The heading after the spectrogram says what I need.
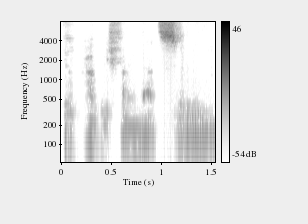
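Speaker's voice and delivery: soft, half-whispered voice. Voicing a character who answers the doctor quietly: half-whispering. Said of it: "Chambers whispers".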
